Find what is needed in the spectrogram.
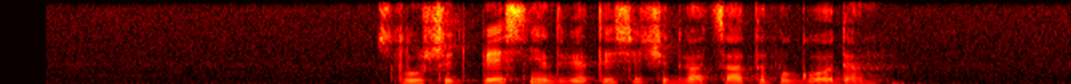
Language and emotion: Russian, neutral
